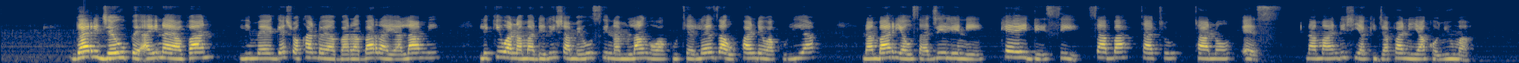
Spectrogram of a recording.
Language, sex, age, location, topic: Swahili, female, 25-35, Kisumu, finance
